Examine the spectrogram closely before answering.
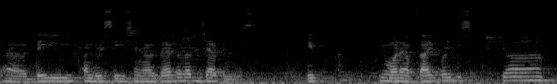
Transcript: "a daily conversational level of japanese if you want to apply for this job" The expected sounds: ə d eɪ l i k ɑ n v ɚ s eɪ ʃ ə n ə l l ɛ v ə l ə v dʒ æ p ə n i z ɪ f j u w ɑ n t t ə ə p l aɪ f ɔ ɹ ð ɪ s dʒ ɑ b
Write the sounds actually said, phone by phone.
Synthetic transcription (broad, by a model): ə d eɪ l i k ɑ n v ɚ s eɪ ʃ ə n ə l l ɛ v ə l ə p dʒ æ p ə n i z ɪ f j u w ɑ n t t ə ə p l aɪ f ɔ ɹ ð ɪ s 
